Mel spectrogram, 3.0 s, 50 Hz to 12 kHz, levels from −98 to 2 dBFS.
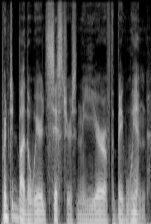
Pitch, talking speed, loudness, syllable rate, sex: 85 Hz, 240 wpm, -21 LUFS, 4.7 syllables/s, male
